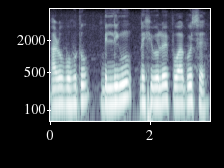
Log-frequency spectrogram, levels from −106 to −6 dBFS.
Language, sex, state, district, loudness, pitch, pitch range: Assamese, male, Assam, Sonitpur, -14 LUFS, 135 Hz, 135-150 Hz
